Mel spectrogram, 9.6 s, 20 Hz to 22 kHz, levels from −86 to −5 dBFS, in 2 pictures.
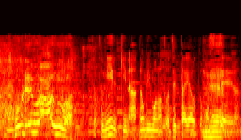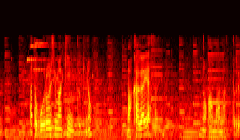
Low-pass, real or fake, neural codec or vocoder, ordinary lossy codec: none; real; none; none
